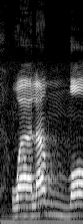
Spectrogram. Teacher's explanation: Sisi lidah hafatul lisan naik ke langit-langit ya, ke gigi geraham atas, kemudian selama dia ditahan bunyinya terdorong ke depan. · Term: al-istitalah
